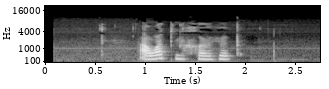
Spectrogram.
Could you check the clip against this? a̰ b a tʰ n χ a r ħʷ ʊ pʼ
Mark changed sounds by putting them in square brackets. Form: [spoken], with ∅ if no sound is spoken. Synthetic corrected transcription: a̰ [w] a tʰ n χ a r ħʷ ʊ pʼ

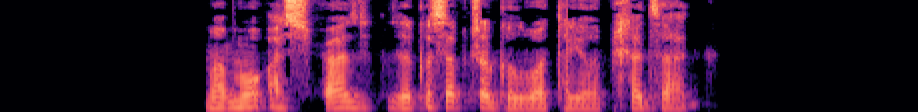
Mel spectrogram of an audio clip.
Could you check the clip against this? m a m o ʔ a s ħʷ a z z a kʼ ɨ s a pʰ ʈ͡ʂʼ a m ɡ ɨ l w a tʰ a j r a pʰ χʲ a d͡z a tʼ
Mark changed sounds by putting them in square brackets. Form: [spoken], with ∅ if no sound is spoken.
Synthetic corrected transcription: m a m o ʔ a s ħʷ a z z a kʼ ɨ s a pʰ ʈ͡ʂʼ a [∅] ɡ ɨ l w a tʰ a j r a pʰ χʲ a d͡z a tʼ

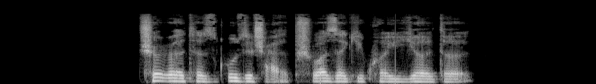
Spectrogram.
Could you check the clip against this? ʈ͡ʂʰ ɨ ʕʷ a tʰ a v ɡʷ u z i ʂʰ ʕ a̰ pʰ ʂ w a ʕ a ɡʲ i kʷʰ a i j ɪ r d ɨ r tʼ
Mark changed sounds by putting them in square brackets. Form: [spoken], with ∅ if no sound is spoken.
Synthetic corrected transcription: ʈ͡ʂʰ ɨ ʕʷ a tʰ a [z] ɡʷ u z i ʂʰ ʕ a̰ pʰ ʂ w a [z] a ɡʲ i kʷʰ a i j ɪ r d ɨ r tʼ

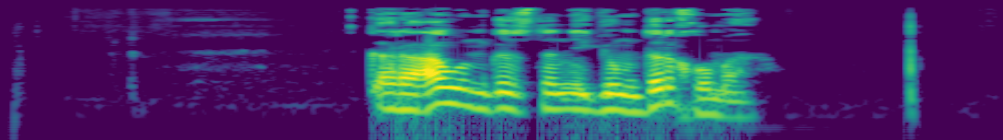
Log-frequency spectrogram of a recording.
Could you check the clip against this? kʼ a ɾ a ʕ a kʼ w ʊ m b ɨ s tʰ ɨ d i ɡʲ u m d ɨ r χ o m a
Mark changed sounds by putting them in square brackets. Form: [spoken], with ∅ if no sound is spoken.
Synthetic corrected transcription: kʼ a ɾ a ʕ a [∅] w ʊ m [ɡ] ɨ [z] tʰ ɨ [n] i ɡʲ u m d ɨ r χ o m a

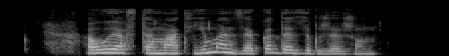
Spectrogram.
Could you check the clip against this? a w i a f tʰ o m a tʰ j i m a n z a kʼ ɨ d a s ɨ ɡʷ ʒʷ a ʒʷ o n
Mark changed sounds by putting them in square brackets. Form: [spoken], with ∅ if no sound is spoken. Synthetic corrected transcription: a w i a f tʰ o m a tʰ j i m a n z a kʼ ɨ d a [z] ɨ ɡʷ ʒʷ a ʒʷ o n

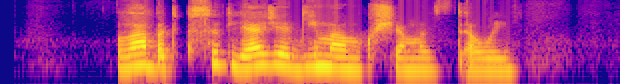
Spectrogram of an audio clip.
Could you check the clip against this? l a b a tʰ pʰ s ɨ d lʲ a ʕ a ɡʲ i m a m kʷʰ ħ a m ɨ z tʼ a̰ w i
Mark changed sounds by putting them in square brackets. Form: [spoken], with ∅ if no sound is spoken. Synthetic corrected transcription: l a b a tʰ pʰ s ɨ d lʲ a [ʒ] a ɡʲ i m a m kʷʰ [ʃ] a m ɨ z tʼ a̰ w i

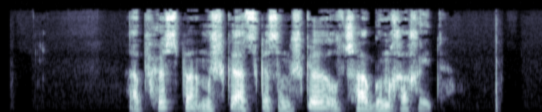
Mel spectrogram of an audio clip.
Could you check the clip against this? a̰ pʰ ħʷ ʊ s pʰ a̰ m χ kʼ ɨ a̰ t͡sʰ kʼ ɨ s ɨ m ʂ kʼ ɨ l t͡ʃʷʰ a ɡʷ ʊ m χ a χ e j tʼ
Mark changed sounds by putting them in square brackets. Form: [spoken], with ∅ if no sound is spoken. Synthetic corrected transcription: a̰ pʰ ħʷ ʊ s pʰ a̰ m [ʂ] kʼ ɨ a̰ t͡sʰ kʼ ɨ s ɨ m ʂ kʼ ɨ l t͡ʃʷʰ a ɡʷ ʊ m χ a χ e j tʼ

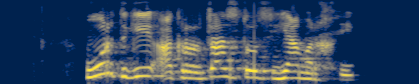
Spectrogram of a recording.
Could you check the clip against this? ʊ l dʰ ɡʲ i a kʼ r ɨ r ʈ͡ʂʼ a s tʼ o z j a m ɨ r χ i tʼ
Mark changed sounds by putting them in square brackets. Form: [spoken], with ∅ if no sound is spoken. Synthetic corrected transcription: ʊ [r] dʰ ɡʲ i a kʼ r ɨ r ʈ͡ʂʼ a [z] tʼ o z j a m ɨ r χ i tʼ

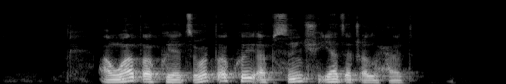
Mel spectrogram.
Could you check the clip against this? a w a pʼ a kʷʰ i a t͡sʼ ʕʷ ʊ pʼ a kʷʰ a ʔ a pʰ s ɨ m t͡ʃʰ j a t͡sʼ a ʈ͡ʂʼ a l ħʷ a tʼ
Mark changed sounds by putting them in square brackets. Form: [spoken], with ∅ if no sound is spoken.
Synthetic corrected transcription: a w a pʼ a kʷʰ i a t͡sʼ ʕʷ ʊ pʼ a kʷʰ [i] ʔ a pʰ s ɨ [n] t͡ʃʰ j a t͡sʼ a ʈ͡ʂʼ a l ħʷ a tʼ

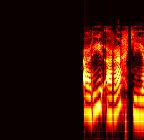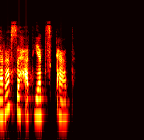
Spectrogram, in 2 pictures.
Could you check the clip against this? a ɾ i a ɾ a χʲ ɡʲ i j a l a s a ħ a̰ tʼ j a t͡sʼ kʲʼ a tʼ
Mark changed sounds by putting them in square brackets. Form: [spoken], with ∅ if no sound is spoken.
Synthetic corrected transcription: a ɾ i a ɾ a χʲ ɡʲ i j a [ɾ] a s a ħ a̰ tʼ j a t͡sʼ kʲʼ a tʼ

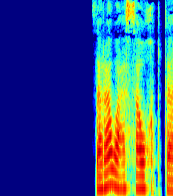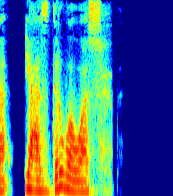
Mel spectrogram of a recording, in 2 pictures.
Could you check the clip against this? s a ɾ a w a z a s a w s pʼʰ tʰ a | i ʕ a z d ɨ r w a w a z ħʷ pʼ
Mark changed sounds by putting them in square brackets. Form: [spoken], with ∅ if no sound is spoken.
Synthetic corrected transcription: s a ɾ a w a [ʕ] a s a w [χ] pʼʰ tʰ a | i ʕ a z d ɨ r w a w a [s] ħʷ pʼ

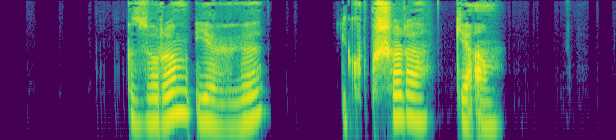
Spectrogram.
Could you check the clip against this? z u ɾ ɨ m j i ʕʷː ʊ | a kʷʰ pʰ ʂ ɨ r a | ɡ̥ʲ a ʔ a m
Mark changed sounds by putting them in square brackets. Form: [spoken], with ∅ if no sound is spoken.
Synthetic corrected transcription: z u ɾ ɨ m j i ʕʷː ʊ | [i] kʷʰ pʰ ʂ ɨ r a | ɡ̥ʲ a ʔ a m

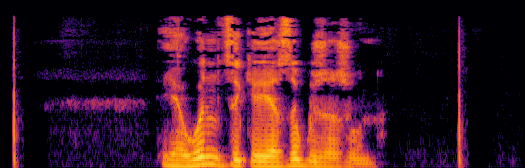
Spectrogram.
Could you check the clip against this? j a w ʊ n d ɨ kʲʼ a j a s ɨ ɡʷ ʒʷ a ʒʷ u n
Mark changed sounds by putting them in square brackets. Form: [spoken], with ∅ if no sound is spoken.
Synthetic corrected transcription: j a w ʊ n [d͡z] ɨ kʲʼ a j a [z] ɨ ɡʷ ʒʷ a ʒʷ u n

